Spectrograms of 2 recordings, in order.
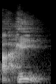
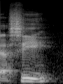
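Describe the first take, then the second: First: The middle consonant is a breathy h-like sound. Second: The middle consonant is a clear s sound. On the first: "una realización de la S de así como ají" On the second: "la S de así"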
